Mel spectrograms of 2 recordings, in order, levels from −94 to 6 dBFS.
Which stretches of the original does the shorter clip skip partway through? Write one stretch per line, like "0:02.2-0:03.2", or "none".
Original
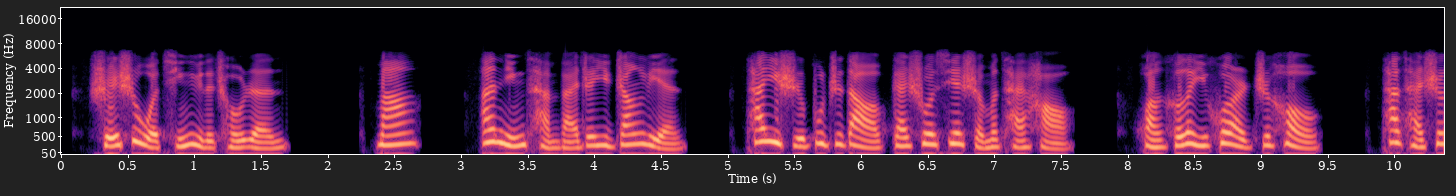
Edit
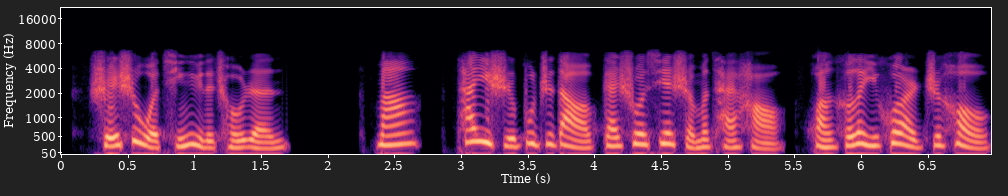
0:02.9-0:05.0
0:07.7-0:08.0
